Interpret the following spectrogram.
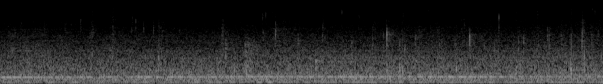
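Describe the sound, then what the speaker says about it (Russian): Baking soda fizzes in a honey mixture for a honey cake, a steady soft crackling fizz with fine bubbling pops, continuous and close, with a faint steady hum underneath. "Сейчас начнется реакция соды с медом. И начнется шипение."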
